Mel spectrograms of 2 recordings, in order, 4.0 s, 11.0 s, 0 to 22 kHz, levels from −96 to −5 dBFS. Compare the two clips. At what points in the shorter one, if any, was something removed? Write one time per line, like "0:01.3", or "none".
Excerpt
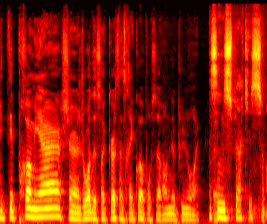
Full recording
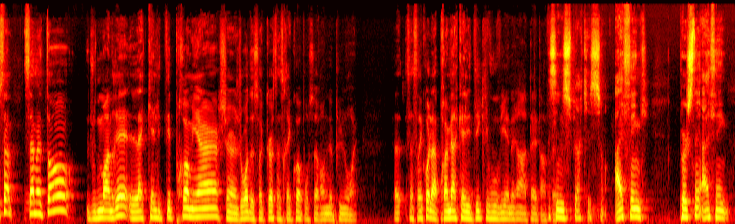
0:03.1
